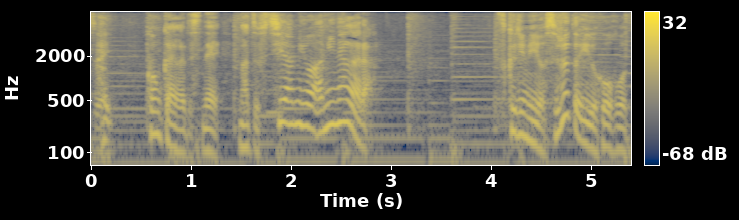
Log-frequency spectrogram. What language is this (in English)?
Japanese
